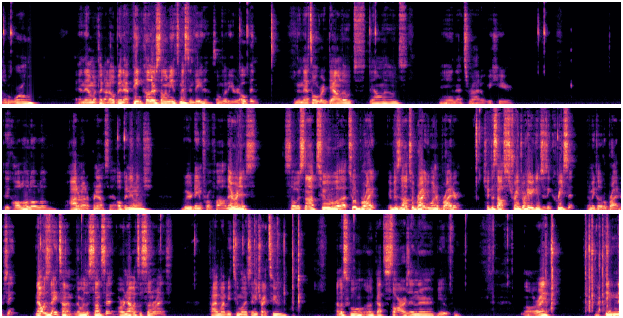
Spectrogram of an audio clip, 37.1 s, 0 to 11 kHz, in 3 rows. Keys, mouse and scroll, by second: 4.6-6.6 drag, 16.6 middle click, 16.7-17.0 scroll up 1, 17.0-20.3 middle drag, 23.4-25.4 drag, 25.6-28.2 middle drag, 28.5-31.5 drag, 31.5-33.7 middle drag, 33.9-36.4 middle drag.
